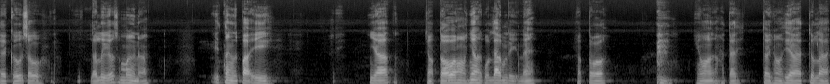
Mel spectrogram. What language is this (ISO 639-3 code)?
ctl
